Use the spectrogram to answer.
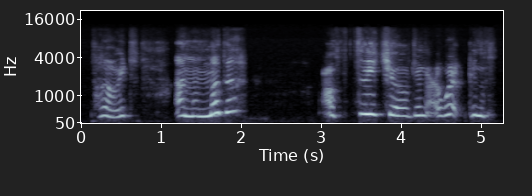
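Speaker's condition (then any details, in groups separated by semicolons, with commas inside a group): Cerebral palsy; limited speech, writes instead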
